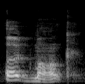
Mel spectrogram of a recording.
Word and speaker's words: Ugmonk: the puzzle I use ugmonk and that's like ug m o n k kind of like it sounds right ug monk I think that's how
